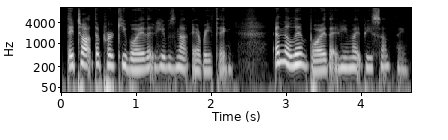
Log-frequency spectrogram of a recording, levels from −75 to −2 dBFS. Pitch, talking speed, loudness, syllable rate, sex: 195 Hz, 245 wpm, -19 LUFS, 6.3 syllables/s, female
